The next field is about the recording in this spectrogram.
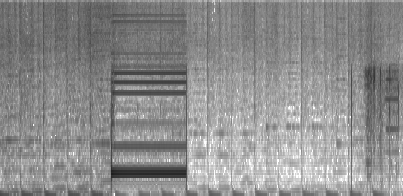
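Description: Telephone line tone as a call is placed again: a single steady, high tone lasting about a second and a half, set against a regular, low, pulsing beat that runs throughout.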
